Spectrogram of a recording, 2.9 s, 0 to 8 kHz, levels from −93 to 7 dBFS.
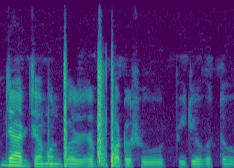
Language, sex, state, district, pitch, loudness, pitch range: Bengali, male, West Bengal, North 24 Parganas, 105 Hz, -21 LUFS, 105-110 Hz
